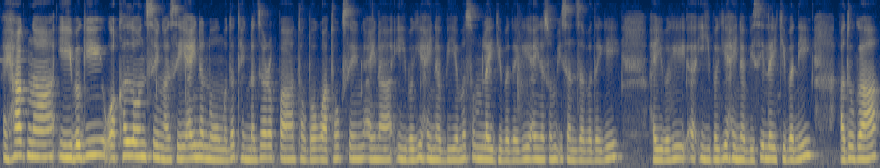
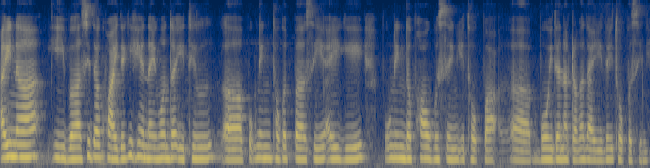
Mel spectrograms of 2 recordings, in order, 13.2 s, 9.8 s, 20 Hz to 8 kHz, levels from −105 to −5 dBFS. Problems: background sounds at intervals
